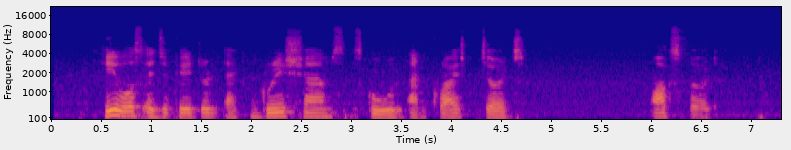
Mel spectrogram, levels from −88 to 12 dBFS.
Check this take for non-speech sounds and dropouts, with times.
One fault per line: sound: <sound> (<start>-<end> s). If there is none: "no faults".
no faults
